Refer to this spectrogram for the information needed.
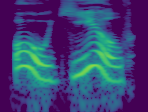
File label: Scottish Gaelic; Phonetics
